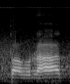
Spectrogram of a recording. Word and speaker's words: تورات: یہ پیغمبر موسیٰ علیہ الصلاۃ والسلام کی شریعت پر چلنے والے, اللہ کی مقدس کتاب توریت پر, تورات توریت دونوں صحیح تلفظ ہے.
